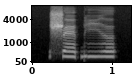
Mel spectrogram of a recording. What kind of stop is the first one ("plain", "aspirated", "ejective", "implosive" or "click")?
implosive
